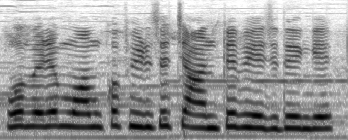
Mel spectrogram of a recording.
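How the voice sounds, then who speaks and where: A tearful little boy pleads in a high, childish voice, as a woman storyteller puts him on. The sound is a little dull, with faint music running underneath. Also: flat delivery, moderate pace, lightly acted. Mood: tearful pleading. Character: small weepy boy pleading for his mother.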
